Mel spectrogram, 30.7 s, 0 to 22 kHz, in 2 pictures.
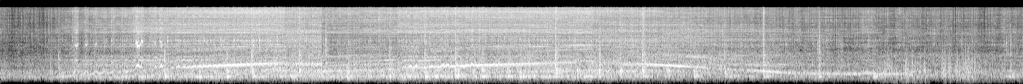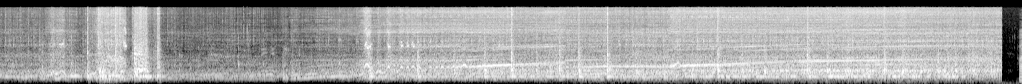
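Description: Electric drive motor of a 72-volt Crazy Cart whining as it runs, with tyre noise on concrete. The whine climbs in pitch as the cart speeds up, slides down as it slows about 9 to 13 seconds in, and climbs again from about 20 seconds. There is a short loud scrape-like burst about 17 seconds in.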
